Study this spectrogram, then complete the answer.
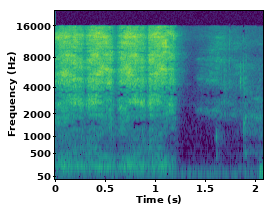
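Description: Knife edge drawn over freshly dressed, clean sharpening stones on a TSPROF Blitz 360 sharpener: three close, gritty rasping strokes, then quiet with a couple of small clicks.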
